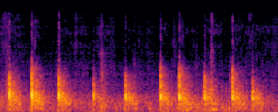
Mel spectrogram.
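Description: Pen stylus tapping and clicking against a tablet screen while a word is handwritten: about a dozen short, irregular clicks as the strokes go down.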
